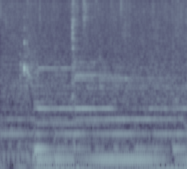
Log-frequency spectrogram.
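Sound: rain falling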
